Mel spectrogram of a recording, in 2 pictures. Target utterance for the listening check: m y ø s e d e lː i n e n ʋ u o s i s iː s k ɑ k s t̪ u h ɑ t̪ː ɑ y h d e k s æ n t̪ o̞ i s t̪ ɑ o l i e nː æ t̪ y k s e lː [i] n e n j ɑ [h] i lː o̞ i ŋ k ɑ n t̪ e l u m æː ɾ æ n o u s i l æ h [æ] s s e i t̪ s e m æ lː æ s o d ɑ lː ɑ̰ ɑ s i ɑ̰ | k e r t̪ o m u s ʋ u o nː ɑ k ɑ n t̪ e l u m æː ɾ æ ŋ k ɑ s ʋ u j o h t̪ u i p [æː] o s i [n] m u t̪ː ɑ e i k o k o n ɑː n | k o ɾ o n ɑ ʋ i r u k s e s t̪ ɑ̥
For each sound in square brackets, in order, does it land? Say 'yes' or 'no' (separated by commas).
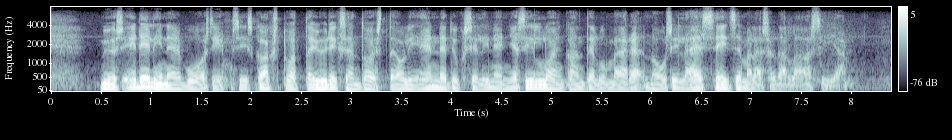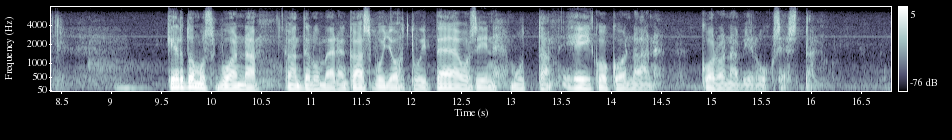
yes, no, no, yes, yes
